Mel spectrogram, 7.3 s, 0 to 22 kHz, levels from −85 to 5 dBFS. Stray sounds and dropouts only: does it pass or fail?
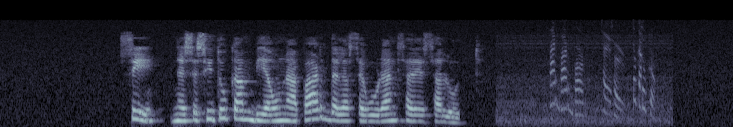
fail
